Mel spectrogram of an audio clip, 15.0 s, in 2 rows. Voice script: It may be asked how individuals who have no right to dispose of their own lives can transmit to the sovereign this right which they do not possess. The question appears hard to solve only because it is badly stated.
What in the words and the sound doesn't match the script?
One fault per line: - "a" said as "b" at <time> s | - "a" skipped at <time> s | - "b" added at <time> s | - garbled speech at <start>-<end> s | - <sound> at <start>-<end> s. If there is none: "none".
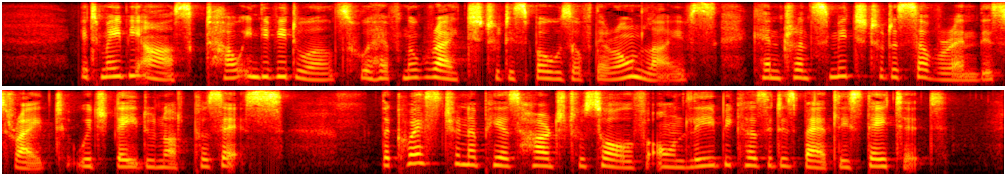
none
